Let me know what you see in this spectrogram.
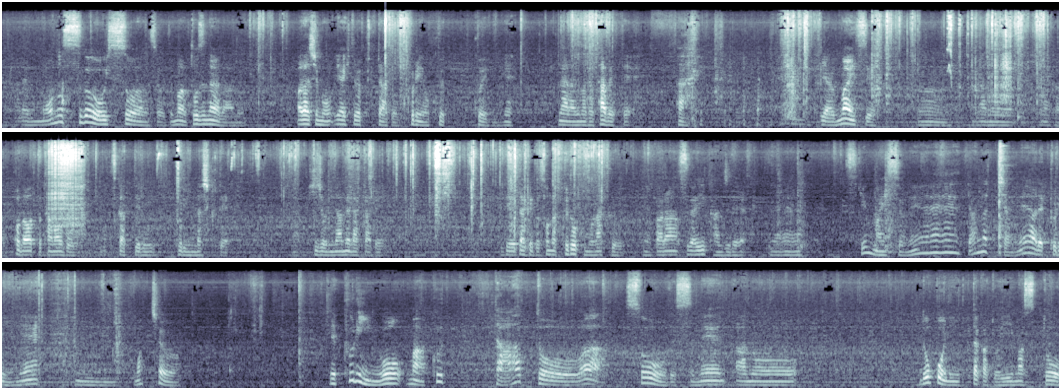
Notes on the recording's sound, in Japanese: うどん煮込み中。おっきりこみを作りながら収録してます。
